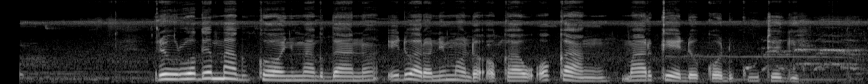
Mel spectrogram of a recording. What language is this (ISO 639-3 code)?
luo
